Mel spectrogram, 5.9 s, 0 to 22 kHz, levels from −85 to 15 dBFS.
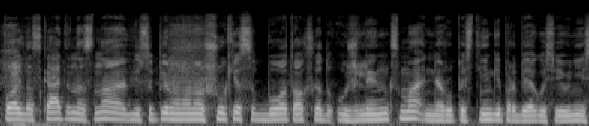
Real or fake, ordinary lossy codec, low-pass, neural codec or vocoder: real; Opus, 64 kbps; 14.4 kHz; none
